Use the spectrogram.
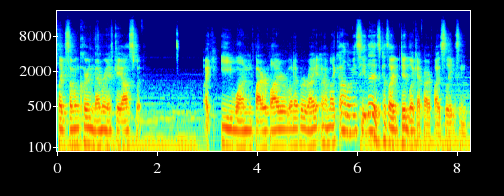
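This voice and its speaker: A man's voice: mid-range voice, mellow. A man giving casual, chatty, rambling live commentary as a game streamer. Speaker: game livestreamer. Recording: roomy mic, faint game music.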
